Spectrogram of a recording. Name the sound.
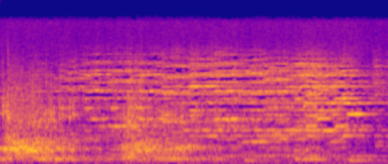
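lions growling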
